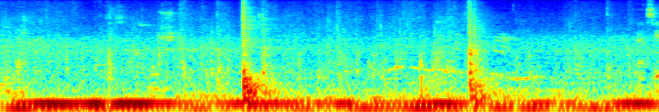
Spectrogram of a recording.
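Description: Two people in gis grappling on a mat: scuffling and two sharp thuds, about three and six seconds in, over a steady low hum.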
